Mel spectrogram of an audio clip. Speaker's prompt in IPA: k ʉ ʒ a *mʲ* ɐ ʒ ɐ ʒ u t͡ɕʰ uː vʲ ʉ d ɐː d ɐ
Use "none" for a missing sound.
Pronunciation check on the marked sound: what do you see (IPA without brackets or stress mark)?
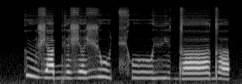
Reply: bʲ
